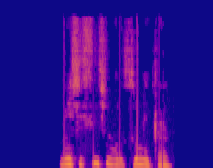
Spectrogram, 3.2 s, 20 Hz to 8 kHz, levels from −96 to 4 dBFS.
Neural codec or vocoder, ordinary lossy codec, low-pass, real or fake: none; MP3, 32 kbps; 7.2 kHz; real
